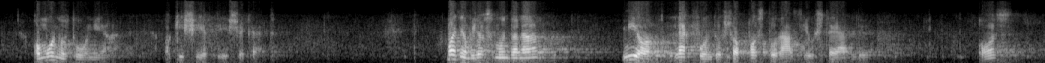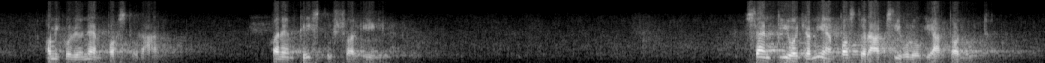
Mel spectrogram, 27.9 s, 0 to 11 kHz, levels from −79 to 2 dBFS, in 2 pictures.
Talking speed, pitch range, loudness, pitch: 60 wpm, 110-145 Hz, -18 LUFS, 145 Hz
